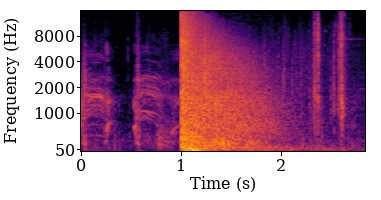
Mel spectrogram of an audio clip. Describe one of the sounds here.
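A gunshot rings out loudly and echoes.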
